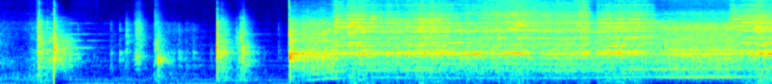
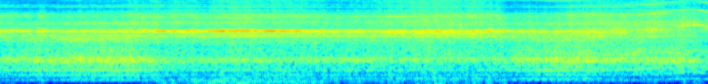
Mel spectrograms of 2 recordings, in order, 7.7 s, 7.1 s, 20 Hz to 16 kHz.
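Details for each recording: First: Craftsman 7-inch electric hand saw model 315.27802, rated two horsepower, with a sharp blade, cutting 2¾ x 3¼ inch white pallet oak 2¼ inches deep: spins up and holds a steady high whine without bogging; healthy saw. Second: Craftsman 7-inch electric hand saw model 315.27802, with the plywood blade it came with, cutting oak: steady high whine with a thin squeal, a little strained, consistent with dull teeth slowing the cut; cut judged not too bad.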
